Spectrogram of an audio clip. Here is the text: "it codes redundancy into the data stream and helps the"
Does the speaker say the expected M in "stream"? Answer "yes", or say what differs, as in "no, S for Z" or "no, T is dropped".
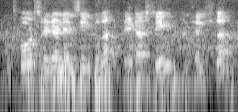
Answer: yes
